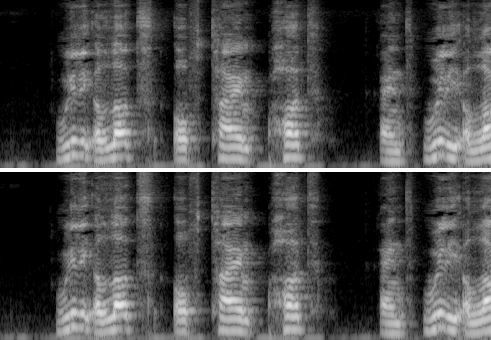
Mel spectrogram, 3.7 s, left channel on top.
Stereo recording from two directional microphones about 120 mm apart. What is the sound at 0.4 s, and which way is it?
Speech, 10° right (ahead or behind).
